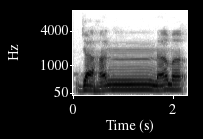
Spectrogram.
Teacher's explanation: ٹھیک ہے اس کے اوپر کیا ہوگا غنہ ہوگا. نون کی آواز کو ناک میں چھپائیں گے ایک الف یعنی 1 سیکنڈ کے برابر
